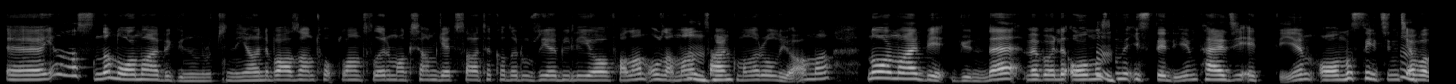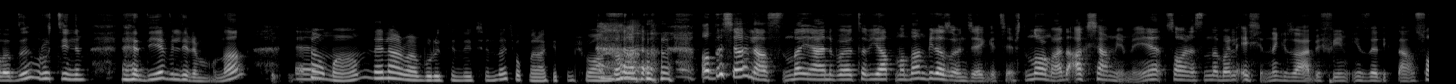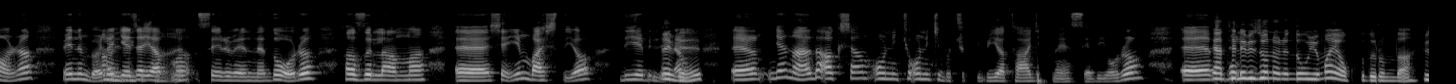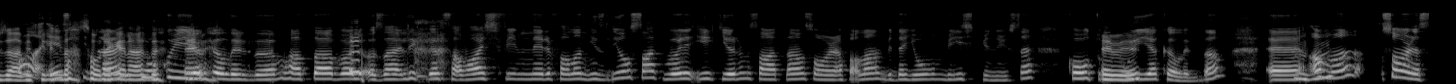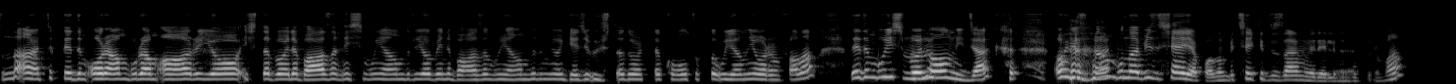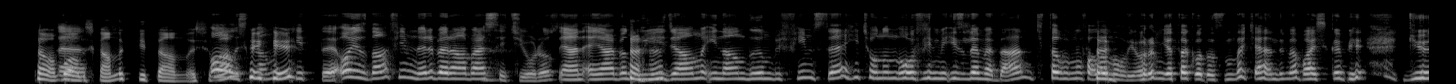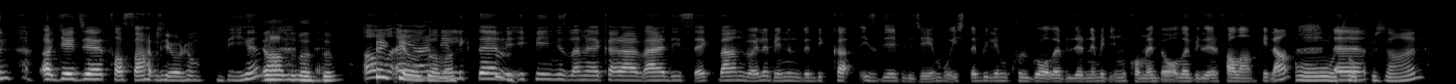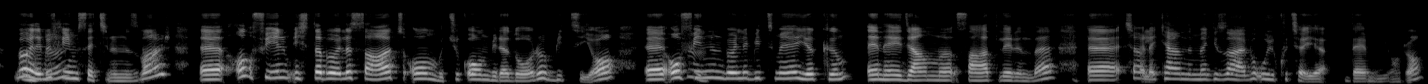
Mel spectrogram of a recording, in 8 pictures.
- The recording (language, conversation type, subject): Turkish, podcast, Gece yatmadan önce hangi rutinleri yapıyorsun?
- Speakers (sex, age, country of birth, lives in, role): female, 30-34, Turkey, Netherlands, guest; female, 35-39, Turkey, Spain, host
- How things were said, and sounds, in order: giggle; other background noise; unintelligible speech; chuckle; laughing while speaking: "filmden sonra genelde"; chuckle; giggle; giggle; unintelligible speech; laughing while speaking: "onunla o filmi izlemeden kitabımı … gece tasarlıyorum diyeyim"; tapping; other noise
